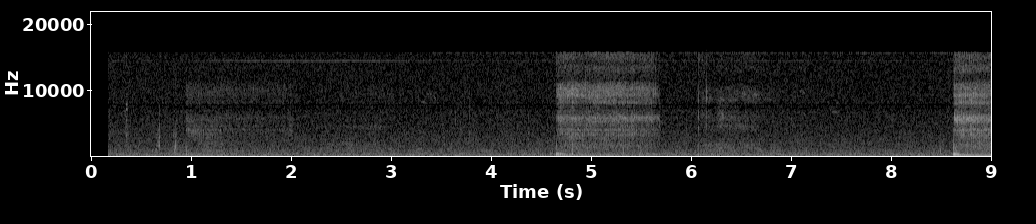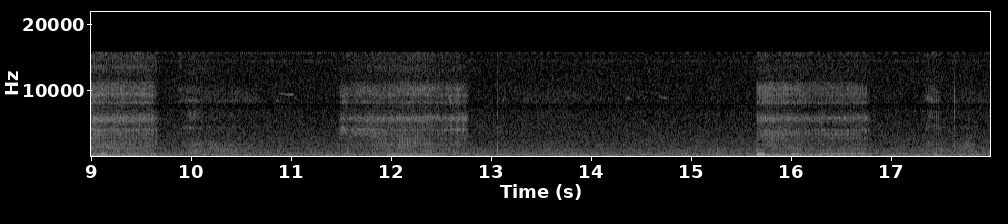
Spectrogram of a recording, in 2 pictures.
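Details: Sleeping puppy snoring loudly during a nap: soft snorting snores roughly every 3–4 seconds against steady room hum; ordinary snoring.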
